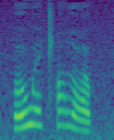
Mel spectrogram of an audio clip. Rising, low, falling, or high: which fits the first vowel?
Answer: rising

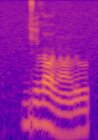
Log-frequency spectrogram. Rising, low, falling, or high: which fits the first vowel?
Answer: high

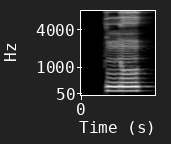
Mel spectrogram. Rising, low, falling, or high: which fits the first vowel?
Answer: low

